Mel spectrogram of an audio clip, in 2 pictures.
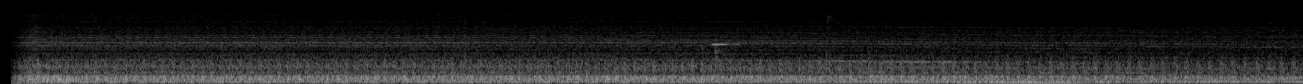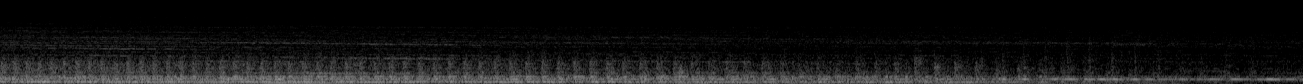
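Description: Daewoo DWD-FT1013 front-loading washing machine spinning at 600 rpm with an unbalanced load: a steady motor hum and low rumble. Its whine falls slowly in pitch from about a third of the way in, and the sound eases off toward the end.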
